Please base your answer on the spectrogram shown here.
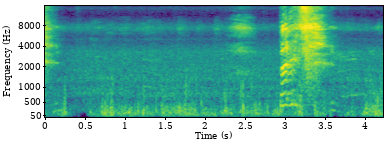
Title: Nose Sneezing Challenge 🤧 part 3 🤧 Paper Roll Nose Sneezing Challenge// Required video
